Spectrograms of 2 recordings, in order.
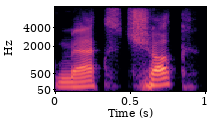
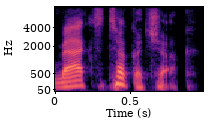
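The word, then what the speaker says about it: Max Tkachuk: pronounce this dude's name I think it's Max Chuck that's how ltk pronounces it but when I first heard of them I said max tuckachuck but that is um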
